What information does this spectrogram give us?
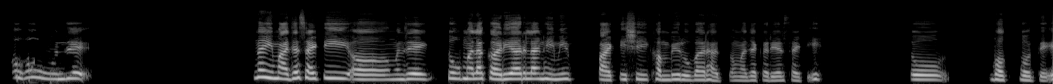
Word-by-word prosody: हो, 305 - -2
हो. 320 +1 -3
म्हणजे 255 +2 0 1.7
नाही 330 -3 +6
माझ्यासाठी 280 +1 +3 0.2
अ, 235 - -3 0.4
म्हणजे 240 +1 +2 0.2
तो 270 -1 +1
मला 265 0 +4
करियरला 255 +1 +5
नेहमी 250 -1 +1 0.3
पाठीशी 225 +2 -2
खंबीर 225 0 0
उभा 205 0 -1
राहतो, 185 -2 -6
माझ्या 185 +1 -6
करियरसाठी. 185 +4 -6 0.7
तो 220 -2 -1 0.5
बघतो 200 -2 -1
ते. 175 - -4
235 Hz, 115 wpm, -24 LUFS, 205-260 Hz, 1.7 s, नाही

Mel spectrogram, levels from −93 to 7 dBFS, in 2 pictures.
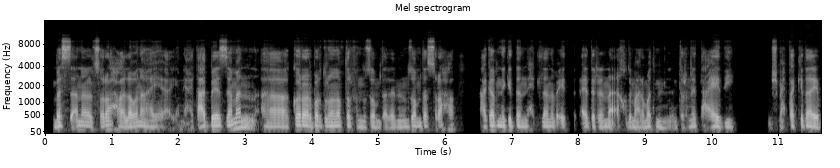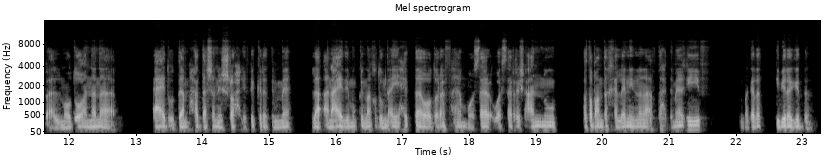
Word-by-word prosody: بس 90 - +5
أنا 95 -1 +2
الصراحة 90 -1 +1
لو 80 +2 +4
أنا 90 -2 0
هي 80 - -2
يعني 85 - -10
هيتعاد - - +1
بيّا 95 - +6
الزمن 100 - +3
هاقرر 85 +3 +3
برضو 95 0 +1
إن 95 - +3
أنا 95 +1 +4
أفضل 90 0 -1
في - - -17
النظام 80 0 -2
ده، 75 -1 -6
لأن 75 +2 -3
النظام 85 +4 -1
ده 95 - -1
الصراحة 95 +1 -1 0.4
عجبني 95 -1 +2
جدًا 95 -1 +1
من 85 - -1
ناحية - - -7
اللي 95 - 0
أنا 90 0 -1
بقيت - - -3 0.2
قادر - - -1
إن - - +1
أنا 80 0 0
أخد - - -5
معلومات 85 +4 -1
من 75 -4 -3
الإنترنت 85 +4 -7
عادي، 85 -1 0 0.5
مش - - -6
محتاج - - -2
كده 90 -1 +3
يبقى 80 -1 +3
الموضوع 75 +4 0
إن 80 0 0
أنا 85 -2 +1 0.6
قاعد 85 0 +4
قدّام 85 0 +1
حد - - -3
عشان 85 0 -1
يشرح 80 - 0
لي - - -8
فكرةٍ - - -5
ما، 80 +2 -1 0.3
لأ - - +3
أنا - - +4
عادي 85 -2 +4
ممكن 90 0 -2
اخده 85 0 -2
من 80 - -1
أي 90 -1 +1
حتّة 90 -1 0
وأقدر 80 0 +1
أفهم 90 -2 -5
واس 70 +3 -3 0.2
واسرّش - - -3
عنّه، 95 +1 +1 0.4
فطبعًا 90 -1 +2
ده - - -1
خلّاني 85 +2 0
إن 85 0 -1
أنا 85 -1 +2
أفتح - - -8
دماغي 95 +3 0
في - - -23 0.5
مجالات - - -2 0.2
كبيرة 90 0 +5
جدًا. 85 -1 -1
85 Hz, 195 wpm, -25 LUFS, 80-95 Hz, 0.6 s, بيّا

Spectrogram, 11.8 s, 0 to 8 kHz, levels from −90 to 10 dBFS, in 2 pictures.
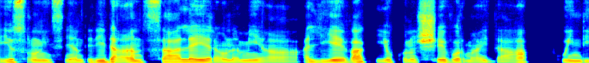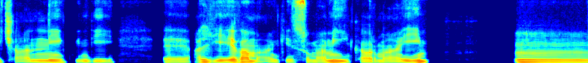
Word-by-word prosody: io 165 0 0
sono 150 -3 +1
un 150 - -1
insegnante 150 +1 -5
di 195 0 +5
danza, 155 -1 +2
lei 155 -1 +6
era 150 -1 0
una 145 0 -3
mia 110 - -5
allieva 155 +2 +3
che 190 - -22
io 155 - -2
conoscevo 155 -2 +1
ormai 145 0 -6
da 160 +3 -3 0.3
15 150 -1 -3
anni, 150 +2 -1
quindi, 140 0 -8 0.5
ehm, 75 0 -8
allieva, 150 +2 +3
ma 165 - -1
anche 140 +1 -10
insomma 145 0 0
amica 150 -2 +1
ormai. 140 +5 +1 0.9
Mhmm, 155 -2 +1
150 Hz, 140 wpm, -19 LUFS, 145-155 Hz, 0.9 s, lei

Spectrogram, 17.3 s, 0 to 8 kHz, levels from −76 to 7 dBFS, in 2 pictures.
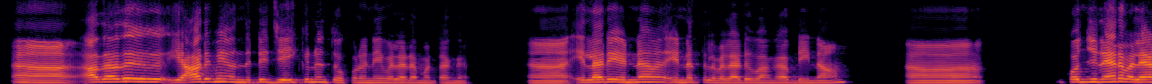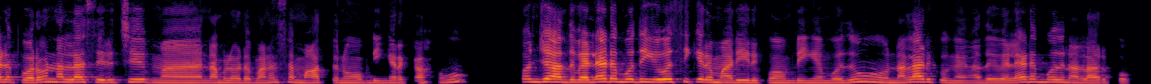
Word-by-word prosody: அ - - +2 0.5
அதாது 260 +4 +5 0.4
யாருமே 265 +3 +4
வந்துட்டு 220 0 -3
ஜெயிக்கணும், 225 +1 -1
தோக்கணுனே 195 -1 -5
வெளாட 170 -1 -2
மாட்டாங்க. 160 0 -8 0.5
ஆ, - - -3 0.4
எல்லாரும் 230 +1 +4
என்ன 230 +3 +1 0.3
எண்ணத்துல 210 -1 -4
வேளாடுவாங்க 175 0 -2
அப்படின்னா, 170 +1 -4 0.6
ஆ - - -1 1.2
கொஞ்ச 240 +1 +1
நேர 270 - +7
வெளையாடப்போறோம் 230 +1 +3
நல்லா 230 -1 +3
சிரிச்சு 220 +2 -2 0.6
நம்மளோட 190 0 -3
மனச 215 +4 -6
மாத்தணும். 185 -1 -4
அப்படிங்கறக்காகவும், 170 - -7 0.4
கொஞ்சம் 260 0 +5
அது 230 - -2
விளையாடும்போது 255 +1 +4
யோசிக்கிற 250 -1 +3
மாரியு 205 -1 0
இருக்கும் 190 +1 -5
அப்படிங்கிறபோதும் 180 +7 -4 0.2
நல்லா 250 +6 +3
இருக்குங்க. 190 -8 -6
அது 175 - -5
விளையாடும்போது 230 +4 -1
நல்லா 175 -2 -1
இருக்கும். 170 -1 -13
215 Hz, 130 wpm, -23 LUFS, 180-240 Hz, 1.2 s, நேர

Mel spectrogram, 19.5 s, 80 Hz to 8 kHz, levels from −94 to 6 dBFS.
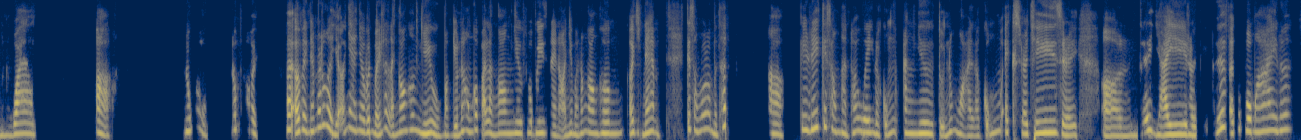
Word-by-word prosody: mình 185 0 -5
qua 225 +1 +4 1.0
ờ. - - +2 1.1
Đúng 265 +1 0
rồi, 240 - -10 0.4
đúng 300 +2 -6 0.2
rồi, 240 - -1 0.4
ê, 305 - +7
ở 245 - +8
Việt 295 - +2
Nam 265 +1 -2
nó 350 - +2
rất 395 - -1
là 340 - +5
dở 215 -5 0
nha 340 - -4
nhưng 285 -1 -3
ở - - -6
bên 255 0 +1
Mỹ 200 - +2
nó - - -3
lại 195 - -2
ngon 265 +5 +1
hơn 305 0 -3
nhiều, 220 -5 +3
mặc 195 - -5
dù 190 - +1
nó 265 - -1
hông 270 -2 -3
có 305 - 0
phải 225 - +1
là 240 - +1
ngon 225 +2 -1
như 230 0 +1
4P's 235 0 -1
này 200 -2 -5
nọ - - -4
nhưng 225 - -1
mà 200 - -2
nó 230 - -3
ngon 235 -3 +1
hơn 225 0 +1
ở 240 - +1
Việt 240 - -12
Nam. 235 +2 +1 0.4
Cái 320 - -1
xong 280 -3 -4
lúc 310 - -1
đó 320 - -2
mình 215 -6 -2
thích, 380 - +3 0.6
ờ, 215 -3 -1 0.3
cái 300 -1 +1
riết 315 +4 +5
cái 370 - 0
xong 275 -7 -5
thành 225 -5 -1
thói 255 +2 -4
quen 250 -2 +2
rồi 215 -2 -1
cũng 215 +7 -4
ăn 235 -2 +1
như 225 0 +4
tụi 180 - -2
nước 255 +7 -3
ngoài 195 -7 -4
là 180 - -7
cũng 230 +8 -4
extra 250 -3 -2
cheese 235 +1 +4
rồi, 190 0 0 0.3
ờ, 180 +1 0 0.3
đế 245 - -2 0.2
dày 205 +1 +5
rồi 190 -2 +2 0.3
đế 285 - +2
phải 230 - +2
có - - -6
phô 270 -1 +7
mai 275 +2 -1
nữa. 305 +2 -3
235 Hz, 250 wpm, -20 LUFS, 210-270 Hz, 1.1 s, ở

